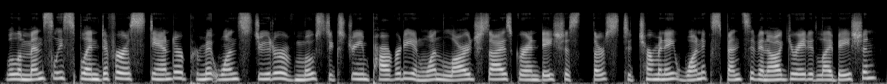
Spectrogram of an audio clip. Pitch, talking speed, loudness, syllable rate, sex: 235 Hz, 150 wpm, -16 LUFS, 6.3 syllables/s, female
